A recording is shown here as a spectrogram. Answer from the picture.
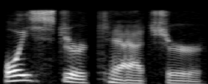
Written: oystercatcher

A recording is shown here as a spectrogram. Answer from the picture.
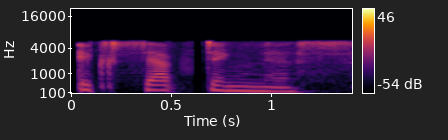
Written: acceptingness

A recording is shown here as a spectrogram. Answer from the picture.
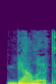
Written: gallet

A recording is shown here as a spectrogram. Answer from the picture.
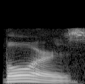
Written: Bors

